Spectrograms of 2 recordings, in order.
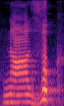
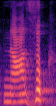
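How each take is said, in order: The two takes are said the same way.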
